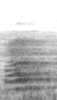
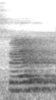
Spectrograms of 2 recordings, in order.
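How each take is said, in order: First: The vowel sounds like 'uh'. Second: The vowel sounds like 'eh'. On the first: The speaker calls it right. "ಅ sound, ಪರ್ಕ್ ಅಂತ ಕರಿತೀವಿ" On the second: The speaker calls it wrong. "ಪೆರ್ಕ್ ಅನ್ನಲ್ಲ"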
